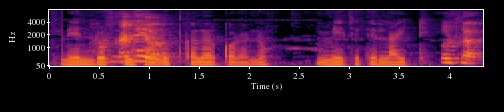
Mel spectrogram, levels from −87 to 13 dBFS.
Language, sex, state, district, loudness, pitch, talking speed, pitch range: Bengali, male, West Bengal, Cooch Behar, -19 LUFS, 115 Hz, 110 wpm, 110-115 Hz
